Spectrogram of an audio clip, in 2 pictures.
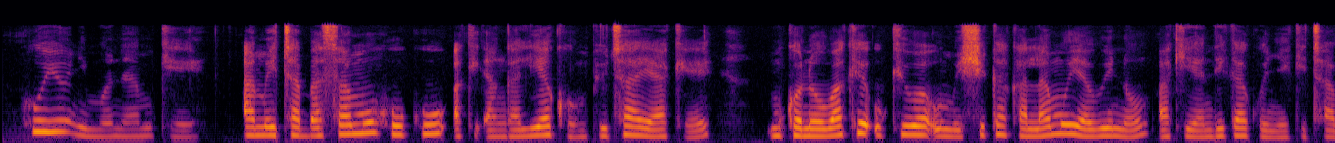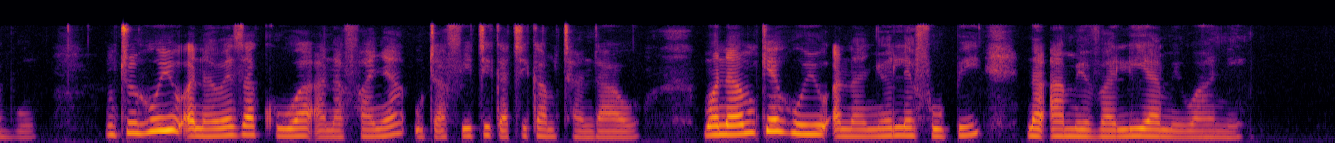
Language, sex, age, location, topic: Swahili, female, 18-24, Nairobi, education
